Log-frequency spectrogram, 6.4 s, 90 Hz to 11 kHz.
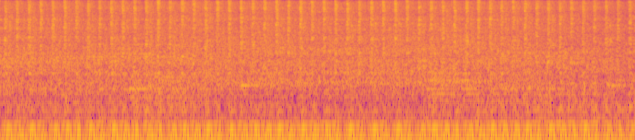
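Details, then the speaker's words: Ford 4.6 liter V8 rebuilt from a knocking engine with used junkyard crank and bearings, reused rod and main bolts, first start on long tube headers, no radiator: loud deep steady idle, no knocking or ticking. "the motor is definitely not knocking it's not making a ticking noise it's not doing anything"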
